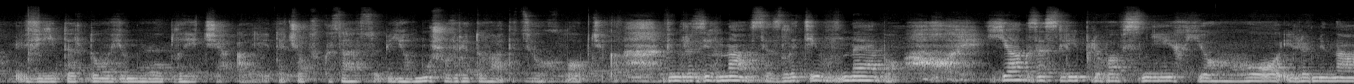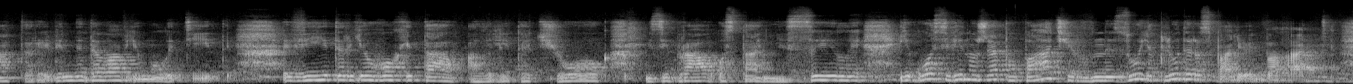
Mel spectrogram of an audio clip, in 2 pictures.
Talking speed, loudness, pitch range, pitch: 105 wpm, -19 LUFS, 140-190 Hz, 170 Hz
